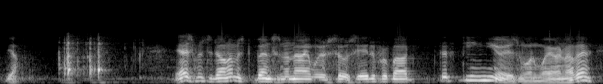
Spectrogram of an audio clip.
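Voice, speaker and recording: An actor playing a middle-aged lawyer in a vintage radio drama, glib and brisk, with a folksy, evasive way of talking. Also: male voice, medium pitch, big pitch swings. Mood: brisk, affable. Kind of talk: 1950s radio drama acting. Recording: muffled, hissy vintage radio recording.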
